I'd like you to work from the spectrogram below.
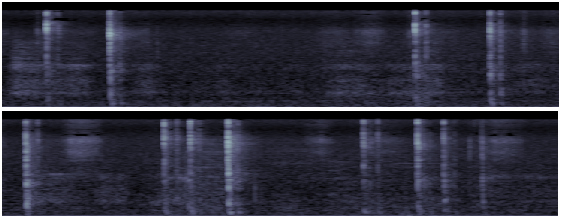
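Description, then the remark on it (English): Keys on a laptop keyboard click at a slow, uneven pace, one at a time with short pauses between, fairly quiet over a faint steady hum, as a person types with one hand while holding a phone in the other. “I know I'm typing a little slow, family, because I'm holding my phone one hand, and then I'm typing on my laptop with the other.”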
